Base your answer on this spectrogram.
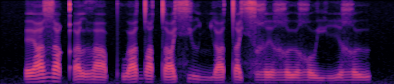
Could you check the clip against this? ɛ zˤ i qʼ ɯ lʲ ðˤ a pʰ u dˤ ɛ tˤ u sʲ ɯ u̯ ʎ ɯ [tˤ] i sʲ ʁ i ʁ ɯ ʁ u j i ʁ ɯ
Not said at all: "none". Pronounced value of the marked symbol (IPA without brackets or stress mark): tˤ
